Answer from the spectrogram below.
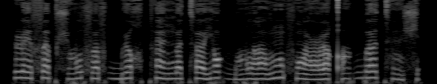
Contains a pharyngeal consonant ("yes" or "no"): yes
